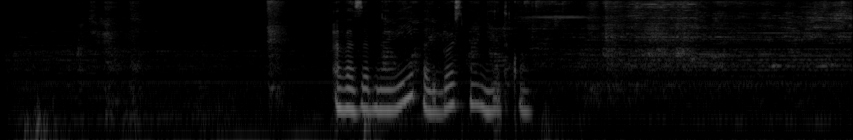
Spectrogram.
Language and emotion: Russian, neutral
